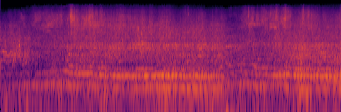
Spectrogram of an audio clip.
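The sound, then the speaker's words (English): Muffled engine drone from a car with side exhaust, said to sound like a four-cylinder turbo, forms a dense, steady rumble with a faint tonal hum. “when it's going by, you get to hear one side, and it sounds like half of the motor. It sounds like a four-cylinder turbo as it goes by, extremely muffled.”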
